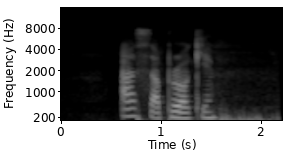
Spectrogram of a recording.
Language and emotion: Russian, neutral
